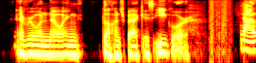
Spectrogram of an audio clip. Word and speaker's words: Igor: I have a feeling that Young Frankenstein had a lot to do with everyone knowing the hunchback is Igor. No, it's pronounced Igor.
